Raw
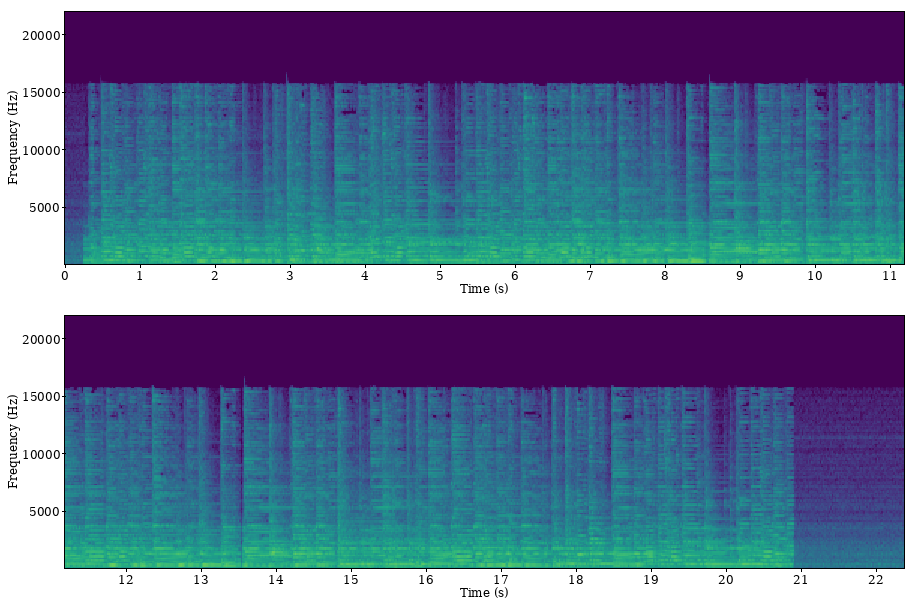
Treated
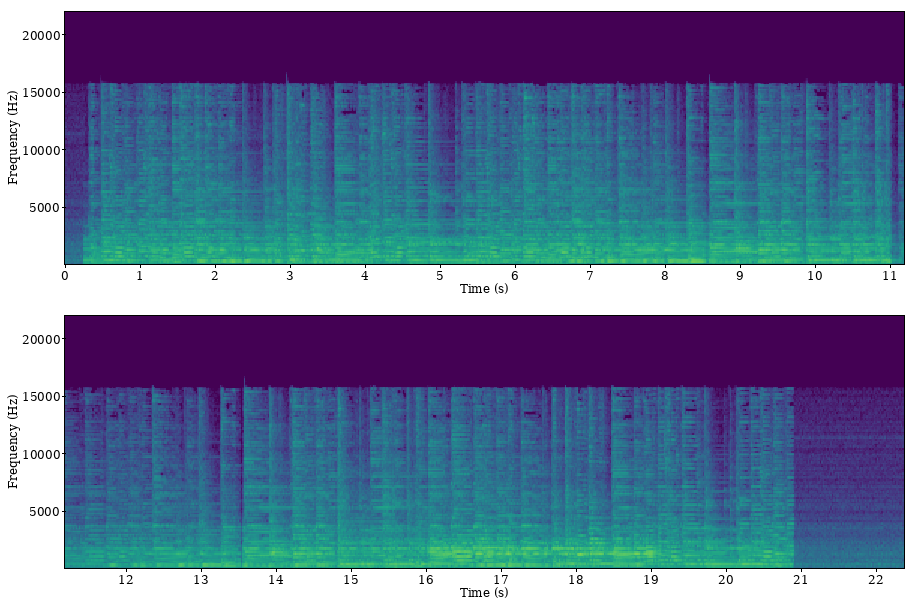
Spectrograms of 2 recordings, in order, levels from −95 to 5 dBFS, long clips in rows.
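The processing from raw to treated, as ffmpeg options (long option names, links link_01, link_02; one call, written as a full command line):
ffmpeg -i in.wav -filter_complex "[0:a]asettb=1/sr,asplit=3[link_01][link_02][link_03];[link_01]atrim=end=16.004[link_04];[link_02]atrim=start=16:end=19.12,asetpts=PTS-STARTPTS,afade=type=in:duration=0.004:curve=qsin,afade=type=out:start_time=3.116:duration=0.004:curve=qsin,equalizer=frequency=1600:width=1.4:gain=8.5[link_05];[link_03]atrim=start=19.116[link_06];[link_04][link_05]acrossfade=duration=0.004:curve1=hsin:curve2=qsin[link_07];[link_07][link_06]acrossfade=duration=0.004:curve1=qsin:curve2=hsin,asplit=2[link_08][link_09];[link_08]atrim=end=11.01,asetpts=PTS-STARTPTS,afade=type=out:start_time=11.006:duration=0.004:curve=hsin:silence=0.188365[link_10];[link_09]atrim=start=11.01,asetpts=PTS-STARTPTS,afade=type=in:duration=3.09:silence=0.188365[link_11];[link_10][link_11]concat=n=2:v=0:a=1" out.wav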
